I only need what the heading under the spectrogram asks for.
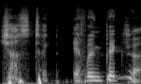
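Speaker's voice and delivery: very high-pitched, mild half-yell. Retelling a royal yelling at a photographer: imitating someone yelling. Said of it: "he's yelling on his finger".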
